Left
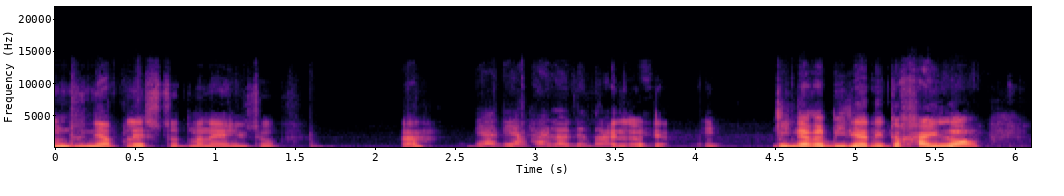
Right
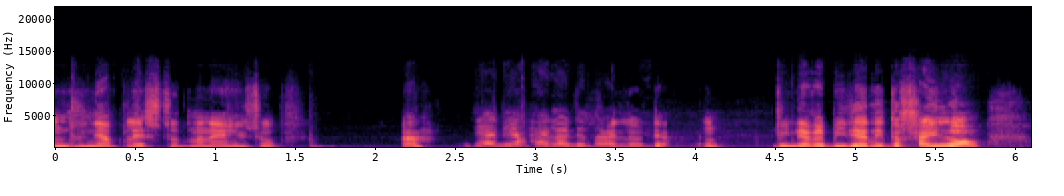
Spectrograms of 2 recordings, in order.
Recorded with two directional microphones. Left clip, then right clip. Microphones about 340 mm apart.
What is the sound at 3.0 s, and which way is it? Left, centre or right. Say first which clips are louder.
A man's voice: right 2 dB; centre.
